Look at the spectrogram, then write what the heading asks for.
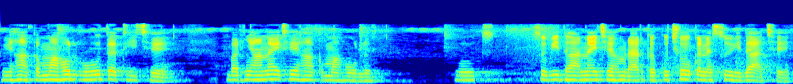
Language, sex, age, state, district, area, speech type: Maithili, female, 60+, Bihar, Madhepura, urban, spontaneous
